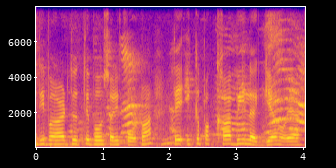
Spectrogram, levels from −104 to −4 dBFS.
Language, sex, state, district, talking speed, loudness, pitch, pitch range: Punjabi, female, Punjab, Pathankot, 180 wpm, -14 LUFS, 225 Hz, 210-235 Hz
